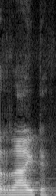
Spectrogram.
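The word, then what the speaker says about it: right: हम लोग नहीं करेंगे जी एच यहां पे साइलेंट होगा जैसे देखिए आर का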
